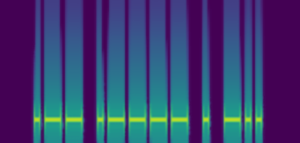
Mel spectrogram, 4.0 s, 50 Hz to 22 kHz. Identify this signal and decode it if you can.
Morse code, heard as a keyed tone, about 17 wpm, 700 Hz. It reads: W1ED
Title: USA Call Signs - 4 Characters - 8x Character Spacing - 17wpm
